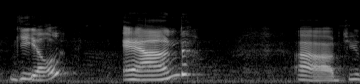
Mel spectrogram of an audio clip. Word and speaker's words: Giel: Giel. Giel.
